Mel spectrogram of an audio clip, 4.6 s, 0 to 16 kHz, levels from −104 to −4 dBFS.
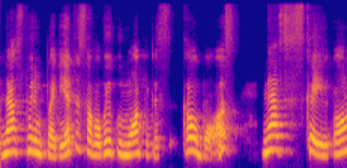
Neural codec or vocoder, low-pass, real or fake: codec, 32 kHz, 1.9 kbps, SNAC; 14.4 kHz; fake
